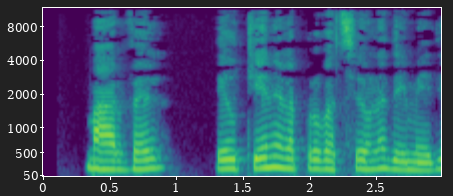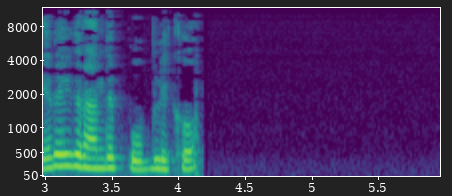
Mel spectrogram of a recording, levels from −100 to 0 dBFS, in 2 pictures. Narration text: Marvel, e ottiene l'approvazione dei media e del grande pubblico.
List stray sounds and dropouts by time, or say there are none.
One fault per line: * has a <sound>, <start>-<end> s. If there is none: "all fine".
all fine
